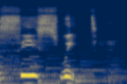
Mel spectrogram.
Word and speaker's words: C-suite: right，那其他主要的高管呢，还包括 COO Chief Operating Officer，就是运营总监；CFO Chief Financial Officer，就是财务总监。虽然我一个都不是啊。And altogether, they are called the C-suite.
